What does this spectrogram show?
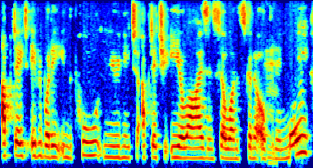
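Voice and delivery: normal talking voice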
